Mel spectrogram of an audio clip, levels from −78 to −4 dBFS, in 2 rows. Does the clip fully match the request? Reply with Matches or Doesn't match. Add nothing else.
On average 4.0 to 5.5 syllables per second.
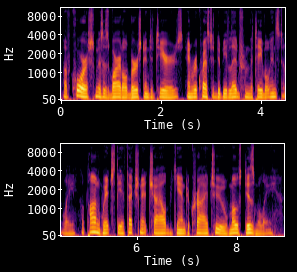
Matches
